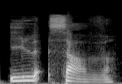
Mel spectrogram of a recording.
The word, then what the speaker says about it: savent: Okay, so keep in mind that ENT, okay, the ending is not pronounced, so it's only savent, v, v, v, v. It ends with the sound v.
